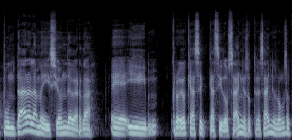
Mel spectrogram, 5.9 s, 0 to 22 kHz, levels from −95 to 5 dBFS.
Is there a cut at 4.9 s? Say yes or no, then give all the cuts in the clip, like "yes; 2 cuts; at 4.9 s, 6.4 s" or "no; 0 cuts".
no; 2 cuts; at 2.1 s, 3.4 s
